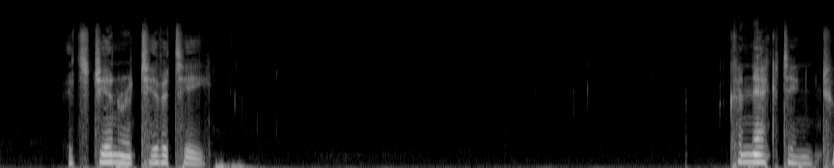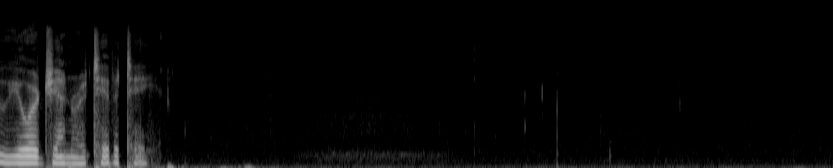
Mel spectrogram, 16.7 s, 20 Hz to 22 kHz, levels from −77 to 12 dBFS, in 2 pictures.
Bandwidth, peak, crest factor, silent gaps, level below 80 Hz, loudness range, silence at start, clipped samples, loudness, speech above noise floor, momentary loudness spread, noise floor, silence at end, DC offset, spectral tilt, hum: 12 kHz; 0 dBFS; 24 dB; none; -38 dBFS; 15 LU; 0.7 s; under 0.1%; -19 LUFS; 43 dB; 19 LU; -61 dBFS; 5.8 s; under 0.1%; -5.5 dB/octave; none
